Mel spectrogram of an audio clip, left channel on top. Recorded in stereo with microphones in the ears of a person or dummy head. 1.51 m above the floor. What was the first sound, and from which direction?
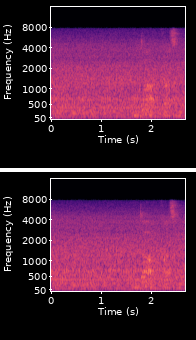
A man speaking, 35° right (ahead or behind).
